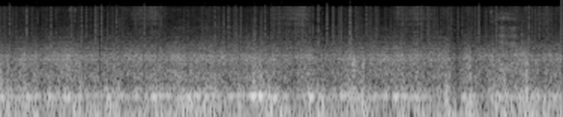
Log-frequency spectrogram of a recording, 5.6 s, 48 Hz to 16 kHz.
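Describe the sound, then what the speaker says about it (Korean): Polestar 2 electric car accelerating hard from around 100 km/h on a highway, a steady loud broadband road and wind rumble with a low hum, continuous with no pauses. "100km대에서 가속 페달을 쭉 천천히 깊게 밟으면 순간 가속력을 대충 느낄 수 있겠죠"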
